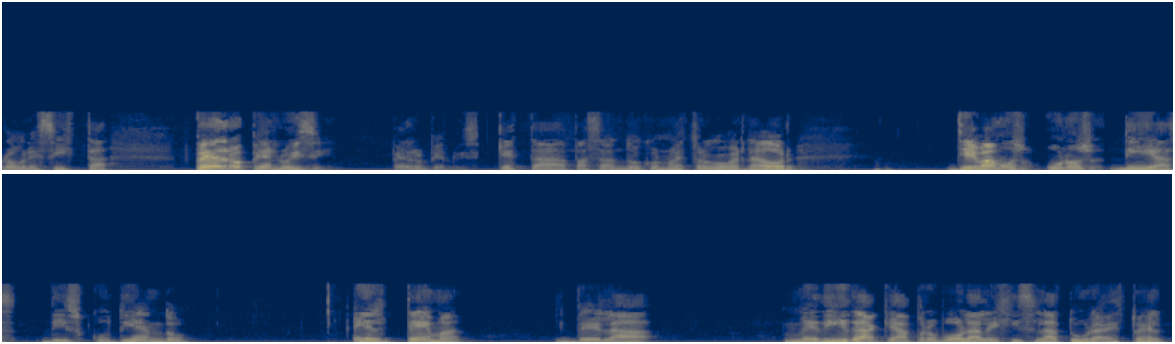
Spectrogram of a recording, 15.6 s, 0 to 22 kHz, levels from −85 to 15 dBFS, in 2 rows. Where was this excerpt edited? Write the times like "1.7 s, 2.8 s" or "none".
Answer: 3.2 s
